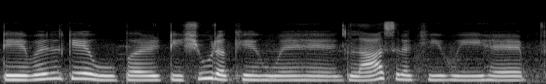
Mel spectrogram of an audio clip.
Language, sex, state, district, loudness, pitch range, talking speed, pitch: Hindi, female, Jharkhand, Ranchi, -15 LUFS, 195-220 Hz, 120 wpm, 200 Hz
